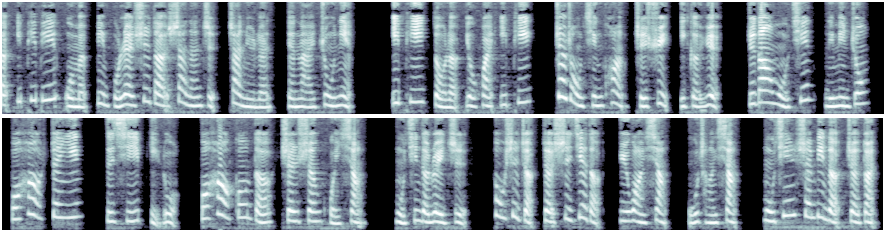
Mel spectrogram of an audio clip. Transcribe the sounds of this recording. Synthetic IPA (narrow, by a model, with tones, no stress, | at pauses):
ə˨i˥˩pʰi˥pʰi˥wɔ˨˩mə˧˦npi˥˩ŋpu˧˥ɻə˥˧nʂɻ̩˥˩d̪ə˨ʂa˥˩nna˧˥nt͡sɻ̩˨˩ʂa˥˩nny˨˩ɻə˧˥nt͡ɕʰjɛ˧˥nla˧˥ɪʈ͡ʂu˥˧njɛ˥˩n | i˥˩pʰi˥t͡so˨˩ʊlə˦jo˥˧ʊxwa˥˧ni˥˩pʰi˥ | ʈ͡ʂɤ˥˩ʈ͡ʂʊ˨˩ŋt͡ɕʰi˧˥ŋkʰwɑ˥˩ŋʈ͡ʂʰɻ̩˧˥ɕy˥˩ | i˧˥ɡə˧ɥɛ˥˩ | ʈ͡ʂɻ̩˧˥t̪ɑ˥˩ʊmu˨˩t͡ɕʰi˥nli˨˩nmi˧˩nʈ͡ʂʊ˥ŋ | fɔ˧˥xɑ˥˩ʊʂə˥ni˥n | t͡sʰɹ̩˧˥t͡ɕʰi˧˥pʰi˨˩lwɔ˥˩ | fwɔ˧˥xɑ˥˩ʊkʊ˥ŋt̪ɤ˧˥ʂə˥nʂə˥nxwe˧˥ɪɕjɑ˥˩ŋ | mu˨˩t͡ɕʰi˥nd̪ə˨lwe˥˧ɪʈ͡ʂɻ̩˥˩ | t̪ʰo˥˧ʊʂɻ̩˥˩ʈ͡ʂə˩ʈ͡ʂɤ˥˧ʂɻ̩˥˧t͡ɕjɛ˥˩d̪ə˩ | ɕy˥wɑ˥˧ŋɕjɑ˥˩ŋ | u˧˥ʈ͡ʂʰɑ˧˥ŋɕjɑ˥˩ŋ | mu˨˩t͡ɕʰi˥nʂə˥npi˥˩ŋd̪ə˩ʈ͡ʂɤ˥˧t̪wa˥˩n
